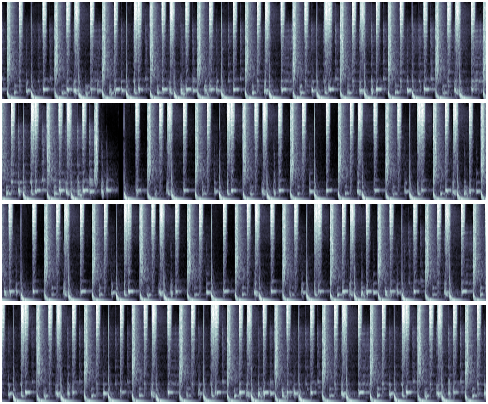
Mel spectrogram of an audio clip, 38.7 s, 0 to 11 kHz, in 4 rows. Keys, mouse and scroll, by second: 3.2 double click, 4.1 typing, 7.9 double click, 9.7 typing, 10.9 Return, 11.1 ctrl+z, 13.2 double click, 14.0 typing, 14.4 Return, 14.4 double click, 15.2-15.9 scroll down 1, 16.3 space, 17.5 alt+click, 21.4 ctrl+z, 21.9 shift+click, 22.5 shift+click, 35.9-36.6 typing.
